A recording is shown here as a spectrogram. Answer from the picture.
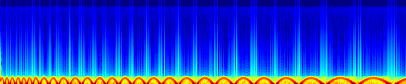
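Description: Electronic music: a synthesizer tone swooping down and up in pitch over and over. The swoops start fast, about five a second, and slow steadily to about one and a half a second by the end.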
